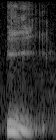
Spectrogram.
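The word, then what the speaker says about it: 亿: So again, Chinese have one word for 100 million, and it's pronounced E. E.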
